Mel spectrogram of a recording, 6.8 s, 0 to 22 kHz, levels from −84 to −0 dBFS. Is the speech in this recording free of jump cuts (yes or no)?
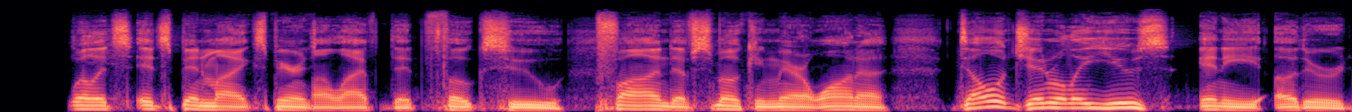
no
